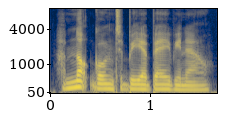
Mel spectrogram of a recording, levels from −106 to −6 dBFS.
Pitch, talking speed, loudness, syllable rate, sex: 120 Hz, 285 wpm, -20 LUFS, 6.5 syllables/s, male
